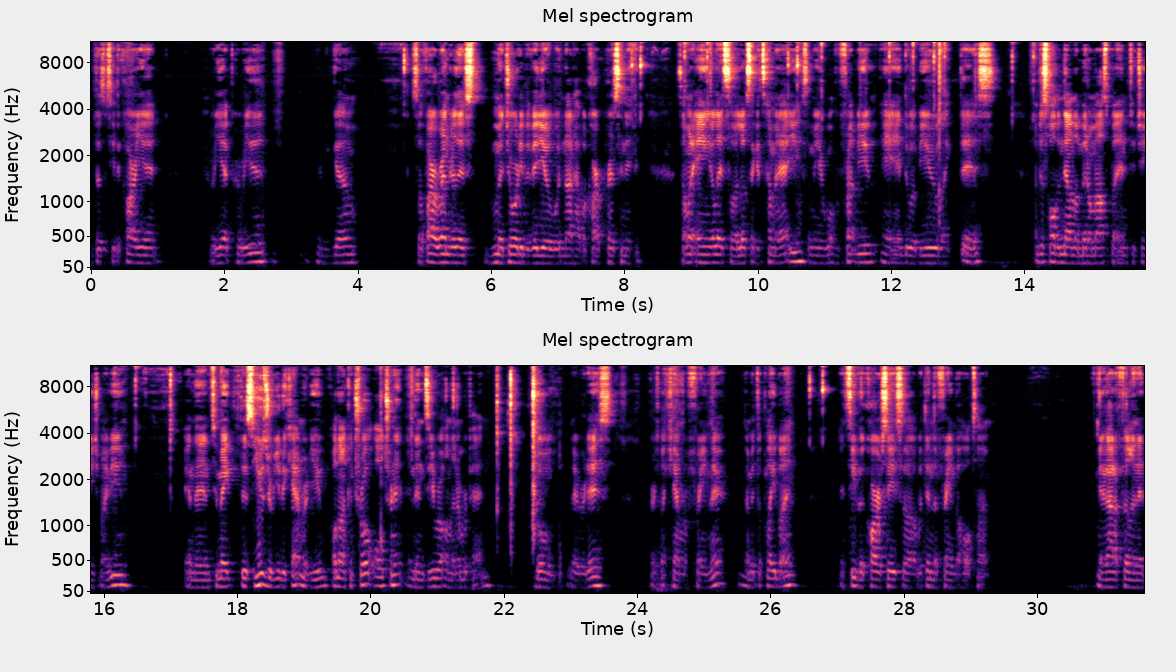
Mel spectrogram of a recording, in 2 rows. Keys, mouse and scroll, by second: 8.6-12.7 drag, 8.8-10.9 middle drag, 12.7-16.0 middle drag, 21.8 ctrl+alt+KP_0, 26.5-31.6 drag.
